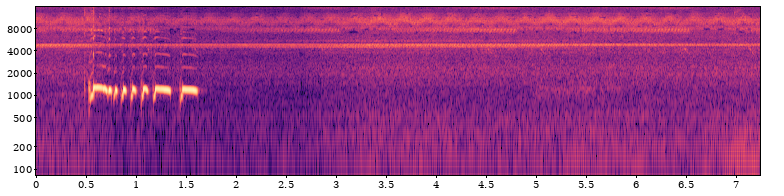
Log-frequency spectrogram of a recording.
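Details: A local zebra dove (Geopelia striata) gives one clear, ringing cooing phrase of about six quick notes near one pitch, ending in a held coo, then quiet background hum.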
